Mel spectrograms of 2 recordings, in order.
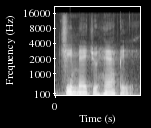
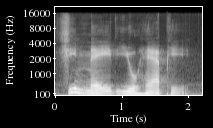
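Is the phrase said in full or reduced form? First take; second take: reduced; full. First: The words are reduced and run together. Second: Every word is pronounced fully and separately. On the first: "Aplicando esta estrategia" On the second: "Primero voy a pronunciar de manera formal"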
